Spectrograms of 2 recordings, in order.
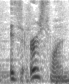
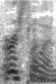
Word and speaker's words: Ursuline: Her latest book is Ursuline. Did I say it wrong? Yes, Ursuline.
